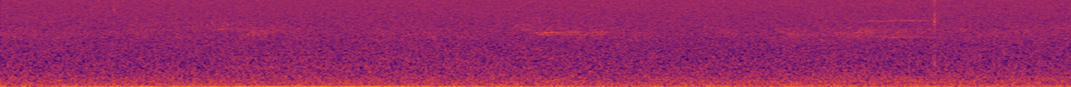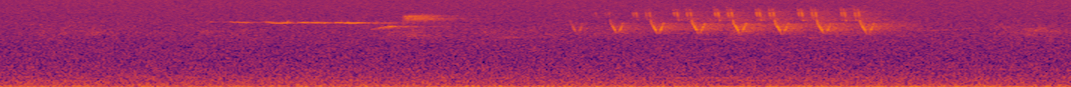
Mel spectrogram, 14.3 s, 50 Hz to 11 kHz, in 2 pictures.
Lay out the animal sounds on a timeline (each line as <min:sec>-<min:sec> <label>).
0:00.0-0:14.3 Red-eyed Vireo (Vireo olivaceus)
0:05.4-0:06.3 Black-throated Green Warbler (Setophaga virens)
0:08.4-0:10.3 Black-throated Green Warbler (Setophaga virens)
0:10.8-0:13.3 Ovenbird (Seiurus aurocapilla)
